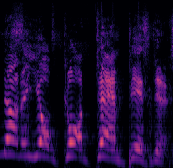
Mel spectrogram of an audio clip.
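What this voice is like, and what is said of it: Put-on Cockney accent. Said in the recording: “why do you have a Cockney accent?”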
